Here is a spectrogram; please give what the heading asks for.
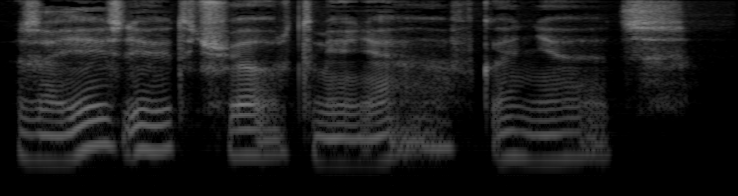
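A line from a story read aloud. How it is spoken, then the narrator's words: Hoarse singing to himself. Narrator (Russian): хрипло напевал себе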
